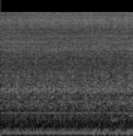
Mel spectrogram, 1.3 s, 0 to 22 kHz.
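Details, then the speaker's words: 1979 Chevy Nova LS swap, pulling one off to test: steady, deep, even exhaust note with no missed beats; now running on all eight cylinders. "oh now now pull one off oh it's running on eight I guarantee it"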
